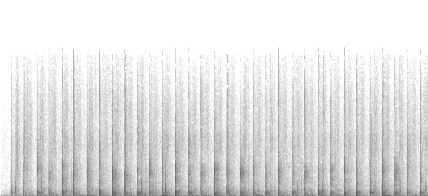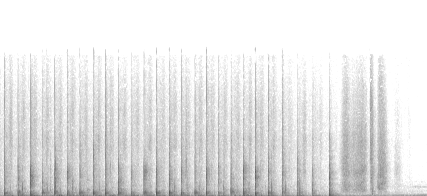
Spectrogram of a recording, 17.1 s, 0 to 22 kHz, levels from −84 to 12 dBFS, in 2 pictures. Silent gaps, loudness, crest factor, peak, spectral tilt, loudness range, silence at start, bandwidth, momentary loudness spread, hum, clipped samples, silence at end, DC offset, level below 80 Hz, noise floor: none; -31 LUFS; 28 dB; -4 dBFS; -4.5 dB/octave; 3 LU; 0 s; 17 kHz; 9 LU; none; under 0.1%; 0 s; 0.2%; -42 dBFS; -51 dBFS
